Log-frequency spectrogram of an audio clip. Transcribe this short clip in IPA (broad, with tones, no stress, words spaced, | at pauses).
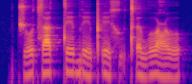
t͡ʃo˩˧˩t͡sa˦tːe˦ be˧˩˧pʼe˧˩˧ xṵ˩˧˩tʼɜ˧˩˧wo˩˧˩ʕo˧˩˧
